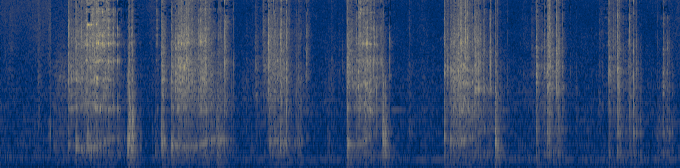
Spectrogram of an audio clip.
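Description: Ice cubes clatter into glass jars.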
